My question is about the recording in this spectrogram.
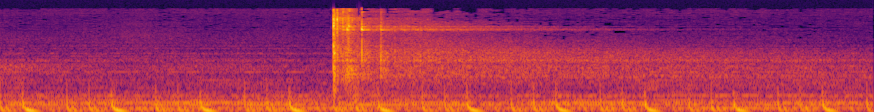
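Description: Dark progressive psytrance: a kick drum thumping a little over twice a second over a rolling bass and a held synth tone. About one and a half seconds in, a bright noise hit like a crash cymbal comes in and rings away.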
